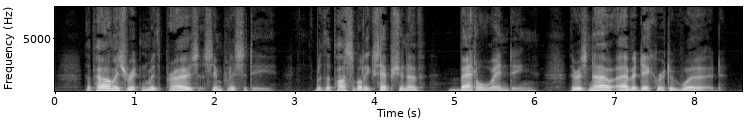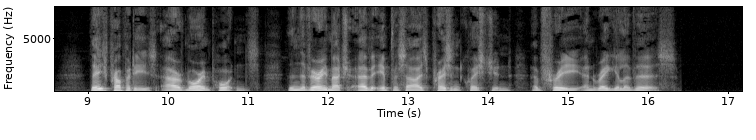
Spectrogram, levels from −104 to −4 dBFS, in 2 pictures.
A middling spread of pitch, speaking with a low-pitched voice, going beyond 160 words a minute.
No: average, 3.7 semitones; low, 120 Hz; average, 145 wpm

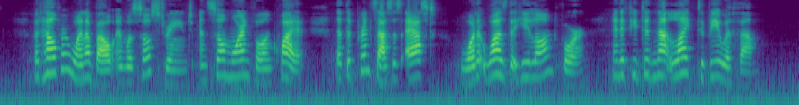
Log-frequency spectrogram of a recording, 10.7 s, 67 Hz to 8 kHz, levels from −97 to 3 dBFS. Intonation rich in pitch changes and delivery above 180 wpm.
Yes: wide, 5.7 semitones; average, 190 wpm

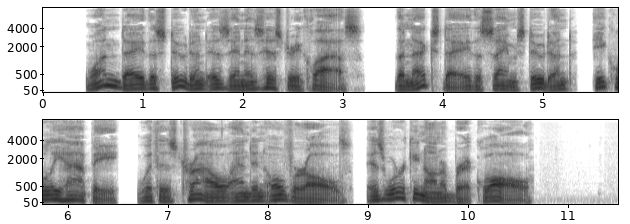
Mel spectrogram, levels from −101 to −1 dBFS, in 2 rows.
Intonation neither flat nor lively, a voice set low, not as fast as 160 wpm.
No: wide, 5.9 semitones; very low, 90 Hz; average, 150 wpm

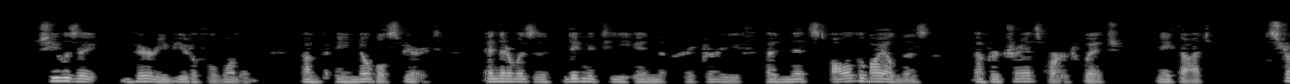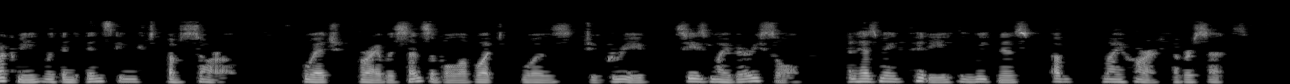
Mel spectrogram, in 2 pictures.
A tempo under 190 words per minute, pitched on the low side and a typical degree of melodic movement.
Yes: average, 140 wpm; low, 115 Hz; average, 3.5 semitones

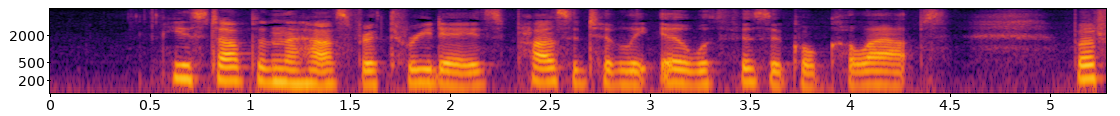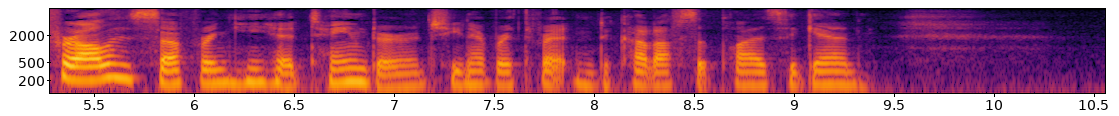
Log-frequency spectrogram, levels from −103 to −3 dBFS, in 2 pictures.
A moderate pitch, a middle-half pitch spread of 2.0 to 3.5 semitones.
Yes: medium, 165 Hz; average, 2.9 semitones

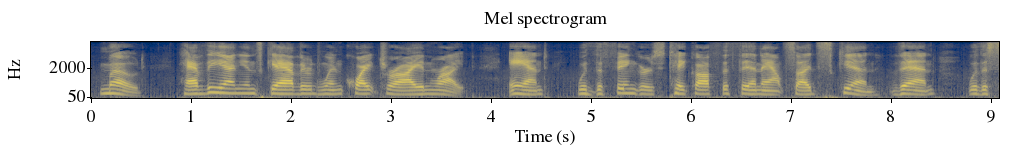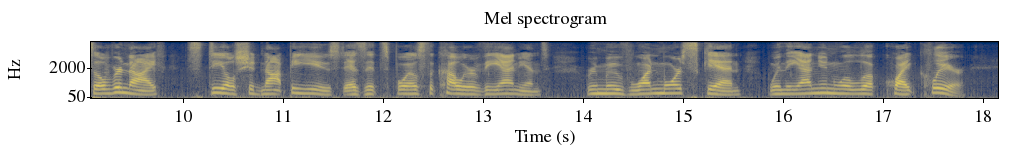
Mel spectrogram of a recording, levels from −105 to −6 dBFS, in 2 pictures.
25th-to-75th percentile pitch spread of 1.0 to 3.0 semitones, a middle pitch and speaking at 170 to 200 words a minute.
No: average, 2.7 semitones; medium, 175 Hz; average, 160 wpm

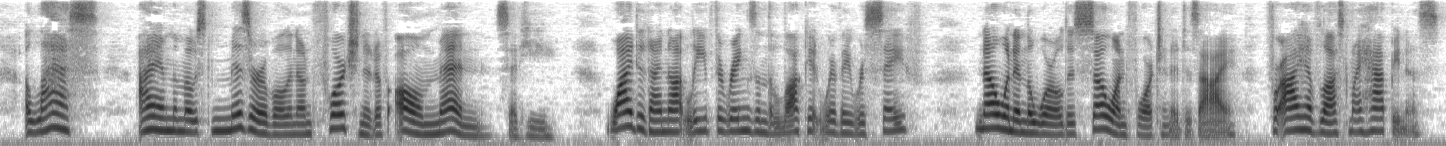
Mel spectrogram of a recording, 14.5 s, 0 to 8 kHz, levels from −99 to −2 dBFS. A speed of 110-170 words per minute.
No: average, 180 wpm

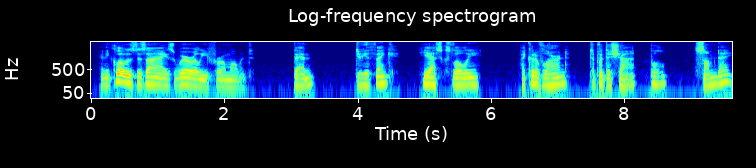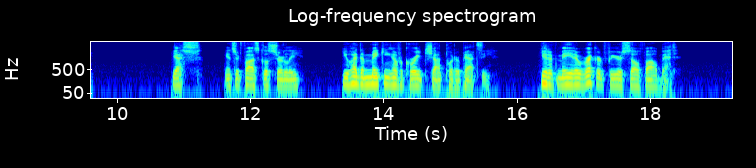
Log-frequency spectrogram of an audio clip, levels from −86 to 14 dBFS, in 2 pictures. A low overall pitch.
Yes: low, 115 Hz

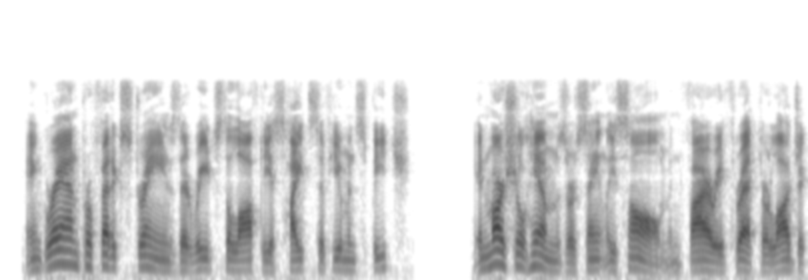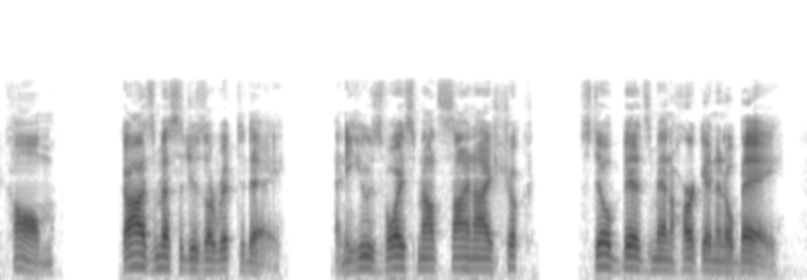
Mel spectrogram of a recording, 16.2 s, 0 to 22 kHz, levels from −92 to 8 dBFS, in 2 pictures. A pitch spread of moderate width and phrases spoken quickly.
No: average, 3.5 semitones; average, 165 wpm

